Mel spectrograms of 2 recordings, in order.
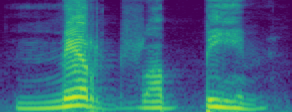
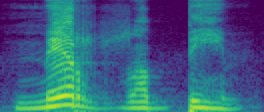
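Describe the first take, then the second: Both takes have the same delivery.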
